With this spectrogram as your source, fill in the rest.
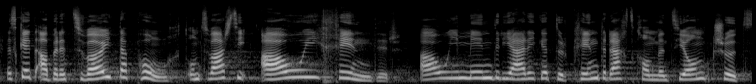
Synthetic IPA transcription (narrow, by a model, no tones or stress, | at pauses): əsɡ̥ɛtʰɑːbəɾət͡svœʏtəpʰʊŋktʊntt͡svɑːɾsiʔɑliχɪndəɾ | ʔɑlimɪndəɾjæːɾɪɡəd̥ʊɾkχɪndəɾːæχt͡skʰɔnvɛnt͡sjoːnkʃʏt͡st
